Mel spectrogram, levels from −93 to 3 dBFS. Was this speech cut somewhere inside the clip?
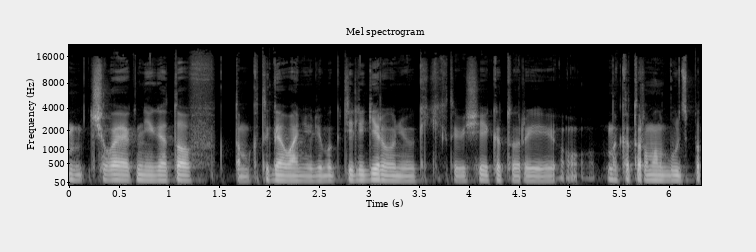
no; 0 cuts

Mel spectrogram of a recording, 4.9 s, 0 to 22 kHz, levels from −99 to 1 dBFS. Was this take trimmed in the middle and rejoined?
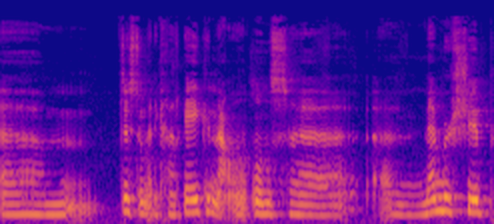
yes; 1 cut; at 2.5 s

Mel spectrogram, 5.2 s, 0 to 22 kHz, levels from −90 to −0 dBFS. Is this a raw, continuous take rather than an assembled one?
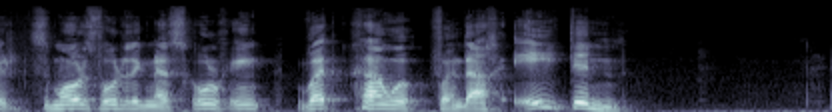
no; 1 cut; at 1.7 s

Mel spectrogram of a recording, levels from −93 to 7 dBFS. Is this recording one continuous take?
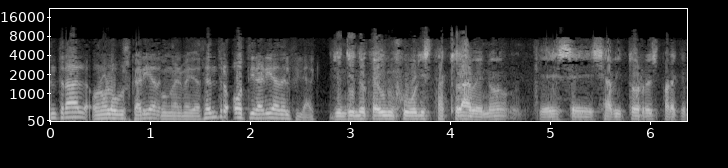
no; 2 cuts; at 1.1 s, 2.6 s

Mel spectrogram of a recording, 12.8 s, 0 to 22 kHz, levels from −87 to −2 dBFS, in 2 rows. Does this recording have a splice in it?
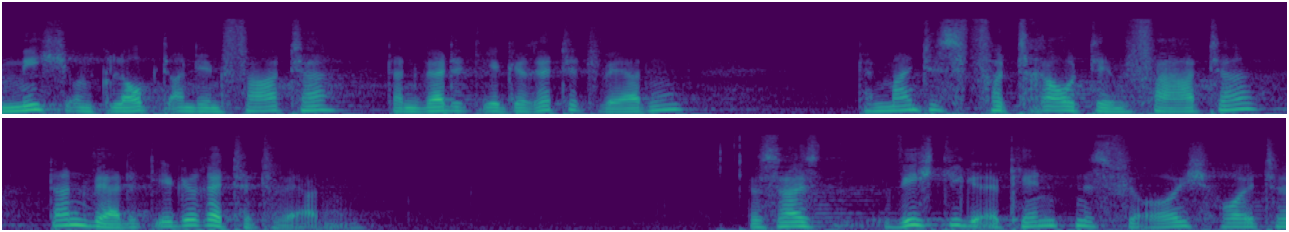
yes; 1 cut; at 4.8 s

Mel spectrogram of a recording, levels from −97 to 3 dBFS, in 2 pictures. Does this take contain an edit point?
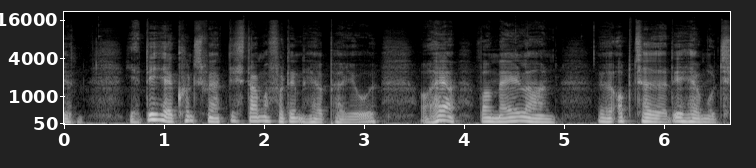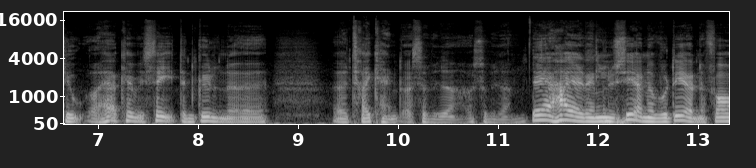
no; 0 cuts

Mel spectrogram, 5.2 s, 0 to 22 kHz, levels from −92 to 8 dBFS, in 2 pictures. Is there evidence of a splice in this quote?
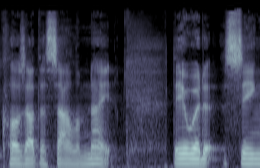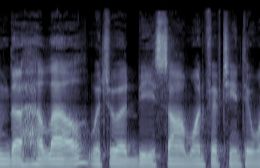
no; 0 cuts

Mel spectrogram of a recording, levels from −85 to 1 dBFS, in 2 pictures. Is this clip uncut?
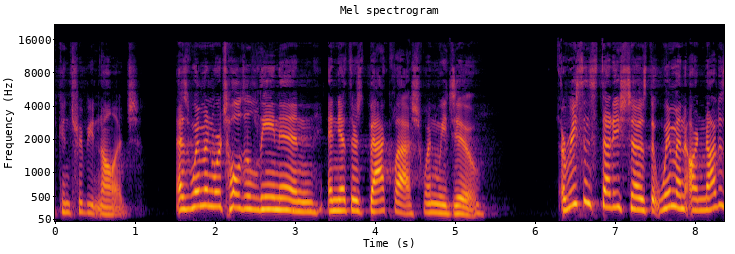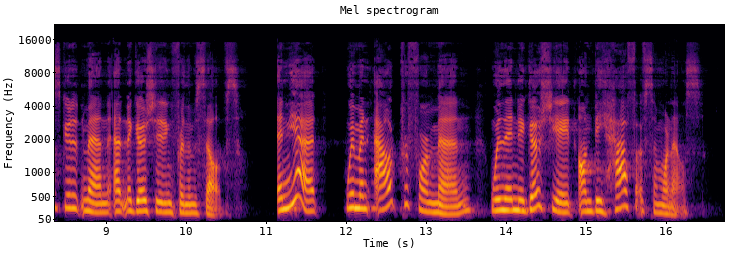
yes; 0 cuts

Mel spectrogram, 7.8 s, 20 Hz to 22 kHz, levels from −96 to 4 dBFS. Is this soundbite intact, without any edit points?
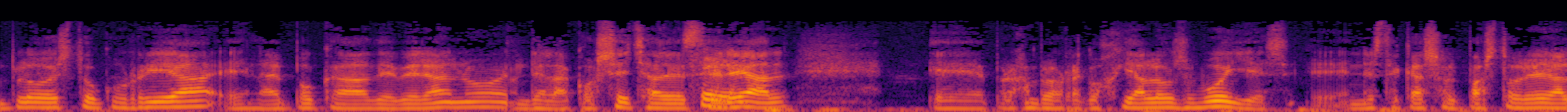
no; 1 cut; at 2.5 s

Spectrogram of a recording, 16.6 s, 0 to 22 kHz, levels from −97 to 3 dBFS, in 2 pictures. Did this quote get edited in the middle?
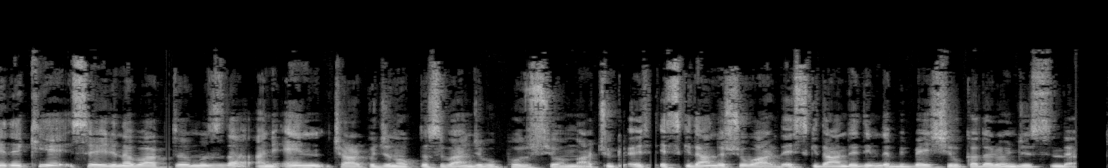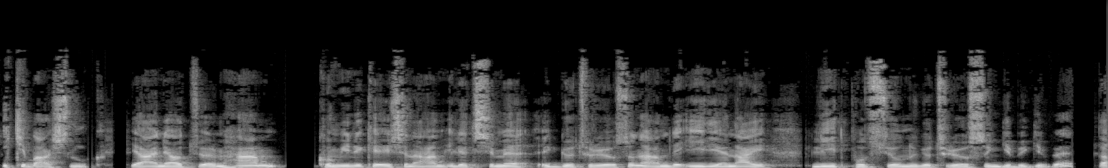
no; 0 cuts

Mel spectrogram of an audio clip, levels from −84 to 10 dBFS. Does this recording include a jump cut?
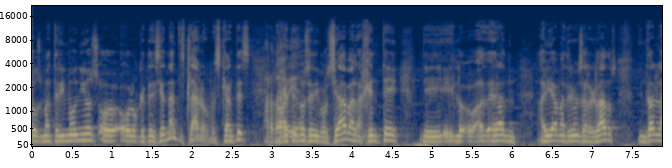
no; 0 cuts

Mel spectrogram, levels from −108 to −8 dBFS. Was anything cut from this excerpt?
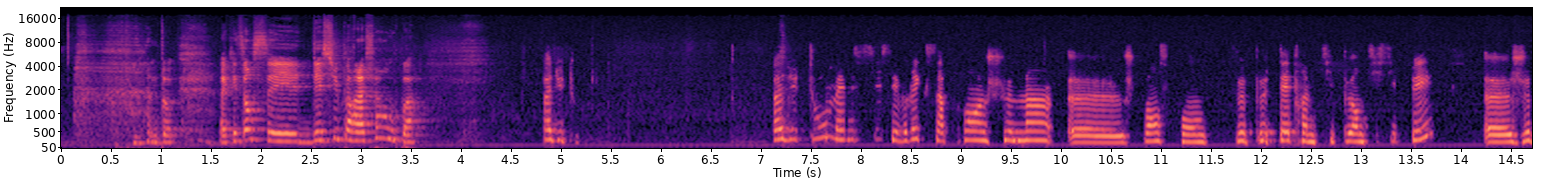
no; 0 cuts

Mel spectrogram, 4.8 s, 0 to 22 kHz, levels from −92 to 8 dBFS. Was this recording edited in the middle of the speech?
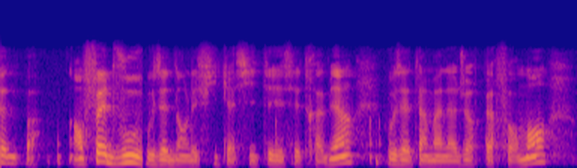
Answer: yes; 1 cut; at 1.2 s

